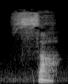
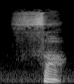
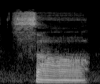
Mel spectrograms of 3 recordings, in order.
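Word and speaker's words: စား: it out as in sa that is not the verb to eat either it is something else you have to pronounce the verb to eat as if you're calling out somebody to get their attention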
